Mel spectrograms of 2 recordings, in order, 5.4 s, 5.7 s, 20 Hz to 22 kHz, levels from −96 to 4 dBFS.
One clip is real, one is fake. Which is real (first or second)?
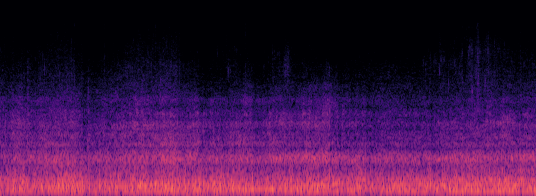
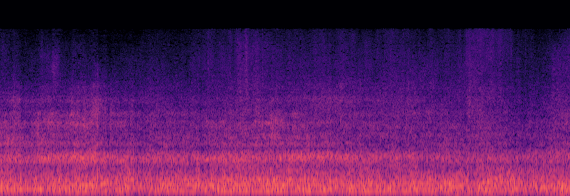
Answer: first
